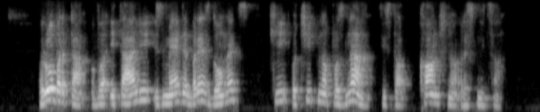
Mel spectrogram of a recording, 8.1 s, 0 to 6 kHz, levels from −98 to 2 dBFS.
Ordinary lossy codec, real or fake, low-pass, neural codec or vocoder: Opus, 16 kbps; real; 5.4 kHz; none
